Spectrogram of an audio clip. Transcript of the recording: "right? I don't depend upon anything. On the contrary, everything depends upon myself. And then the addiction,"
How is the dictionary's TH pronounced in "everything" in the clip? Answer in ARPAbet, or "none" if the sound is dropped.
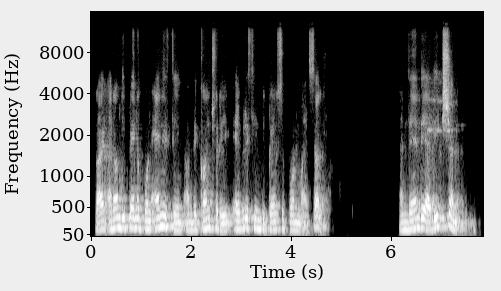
T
